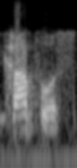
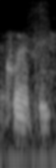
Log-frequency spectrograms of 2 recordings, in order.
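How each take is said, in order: First: The word has a German pronunciation. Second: The word has an American English pronunciation. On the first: "the German would be Krampus" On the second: "say it the American way"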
